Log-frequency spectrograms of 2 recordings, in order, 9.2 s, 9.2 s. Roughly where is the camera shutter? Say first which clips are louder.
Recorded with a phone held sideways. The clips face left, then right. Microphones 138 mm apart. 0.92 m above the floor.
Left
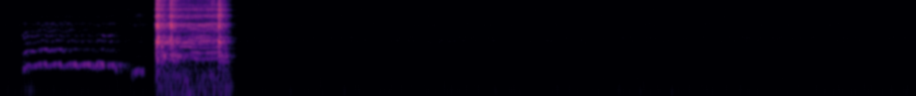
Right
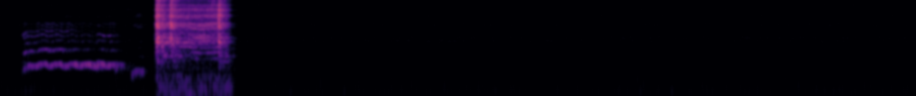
Left 2 dB; left.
